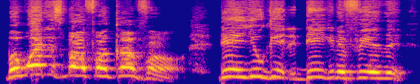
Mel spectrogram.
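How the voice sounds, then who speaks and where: A woman hosting a casual livestream, telling stories in a loud, profane and animated way. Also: fast talker. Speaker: livestream host. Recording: low-quality phone stream.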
